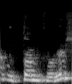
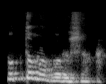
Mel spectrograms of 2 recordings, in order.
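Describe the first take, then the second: First: The words end without their final vowels. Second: The words end with their final vowels. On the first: The speaker calls it wrong. "not Uttam Purush" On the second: The speaker calls it right. "It is ... Uttama Purusha"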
